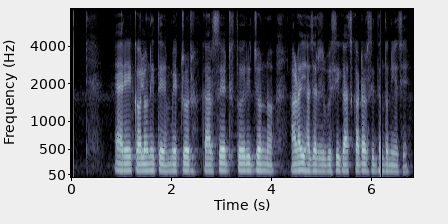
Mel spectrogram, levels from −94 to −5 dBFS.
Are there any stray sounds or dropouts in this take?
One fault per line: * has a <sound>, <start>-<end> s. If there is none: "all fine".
* has a dropout, 6.2-6.2 s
